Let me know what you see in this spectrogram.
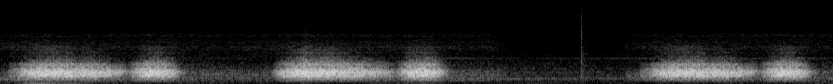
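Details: Soft, muffled vesicular breathing on lung auscultation, longer inspiration than expiration, about 16 breaths a minute: decreased vesicular breath sounds, teaching lecture example.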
